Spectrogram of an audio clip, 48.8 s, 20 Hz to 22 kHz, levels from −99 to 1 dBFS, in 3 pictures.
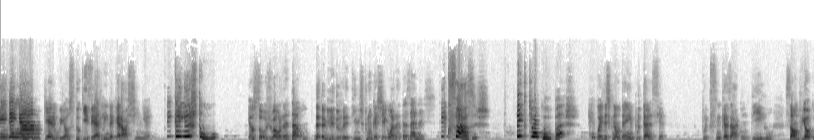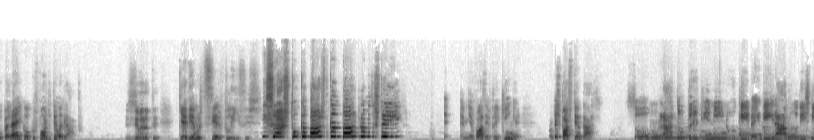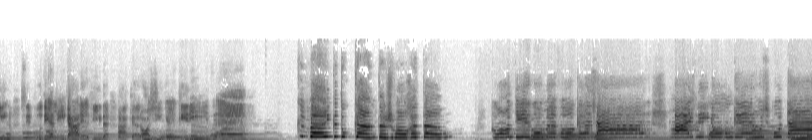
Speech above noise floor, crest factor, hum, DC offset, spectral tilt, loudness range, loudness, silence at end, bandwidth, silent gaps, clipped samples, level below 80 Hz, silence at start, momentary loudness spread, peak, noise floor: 37 dB; 22 dB; none; under 0.1%; -2 dB/octave; 14 LU; -23 LUFS; 0 s; 15.5 kHz; none; under 0.1%; -54 dBFS; 0 s; 20 LU; -4 dBFS; -62 dBFS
